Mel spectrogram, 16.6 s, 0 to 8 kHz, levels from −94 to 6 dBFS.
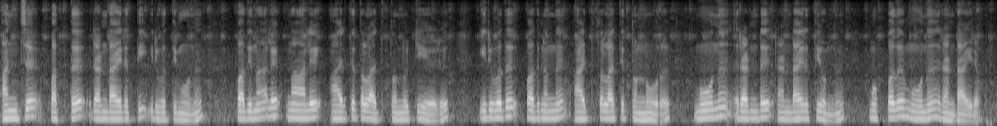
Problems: constant background noise, low volume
